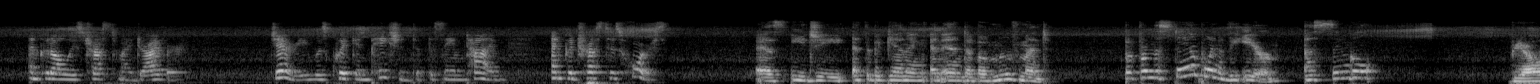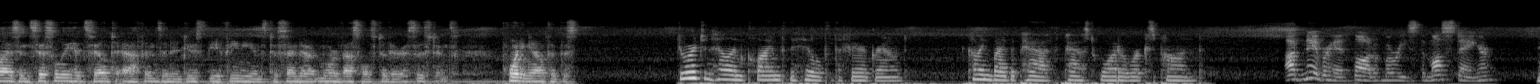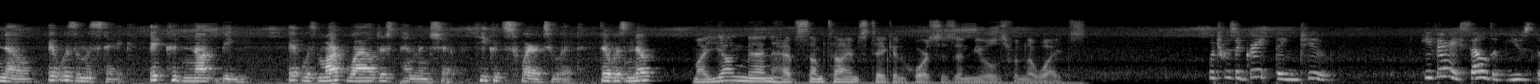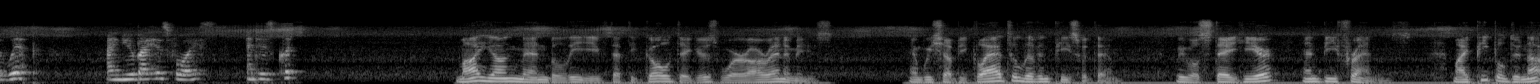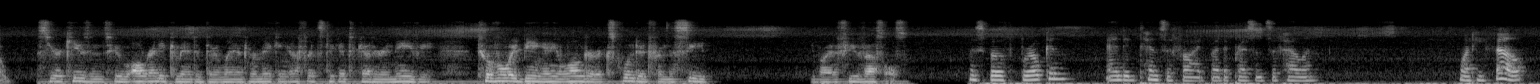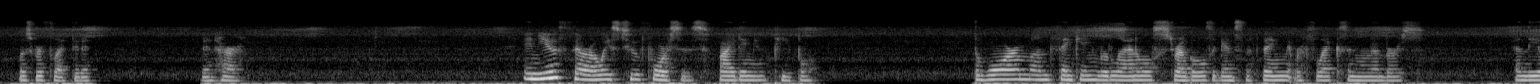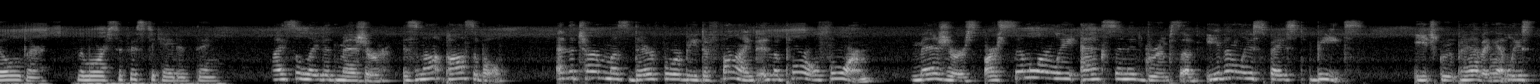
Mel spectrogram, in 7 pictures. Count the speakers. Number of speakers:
seven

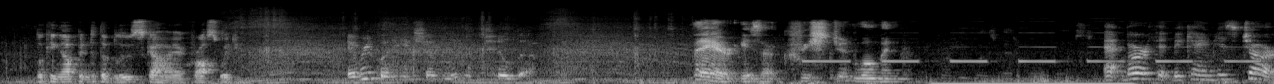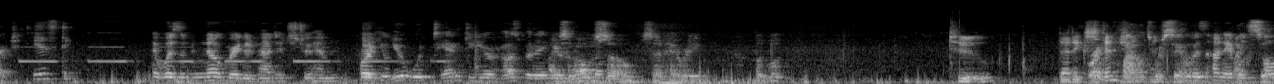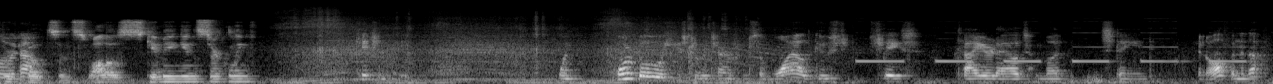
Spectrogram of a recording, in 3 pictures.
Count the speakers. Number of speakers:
nine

